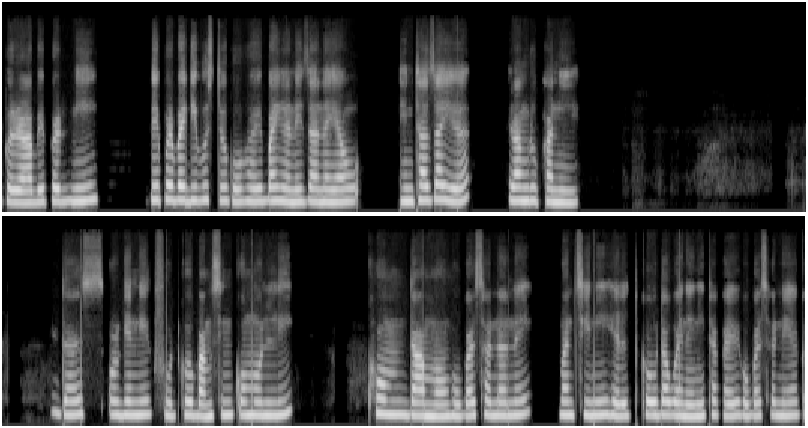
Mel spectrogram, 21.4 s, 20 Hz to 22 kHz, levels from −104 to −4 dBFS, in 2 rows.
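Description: Clock drift buffer slips run from 0.36 s to 20.89 s of this speech recording, heard as a click roughly every 1.14 s, around twenty in all. The steady spacing likely comes from two devices running on separate clocks that disagree by something like 300 parts per million, so the buffer between them gradually drifts until a short block of samples, on the order of fifteen, is dropped or repeated, leaving a tiny discontinuity each time.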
